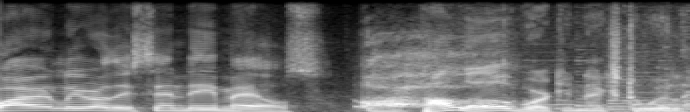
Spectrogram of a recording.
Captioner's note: sighs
